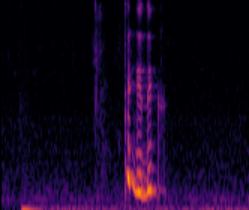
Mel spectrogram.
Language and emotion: Russian, positive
